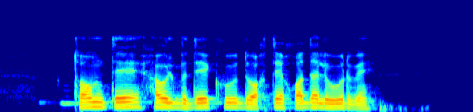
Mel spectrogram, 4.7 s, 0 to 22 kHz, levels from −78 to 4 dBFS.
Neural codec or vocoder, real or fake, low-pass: none; real; 7.2 kHz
